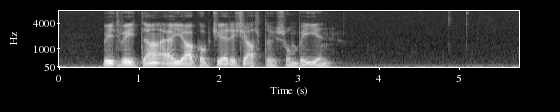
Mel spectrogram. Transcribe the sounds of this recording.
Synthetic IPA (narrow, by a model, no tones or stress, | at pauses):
ʋiːd̪ʋiːt̪ʰaæjɑːkɔpc͡çeːɾɪçəɑ̰lt̪œʏsɔmbiːən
